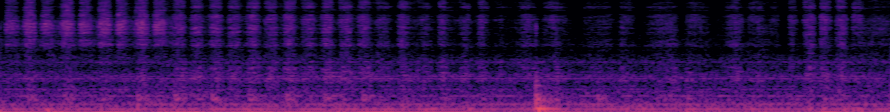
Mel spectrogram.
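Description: Prismacolor colored pencil shading on drawing paper: a quiet, continuous scratching of the waxy lead against the paper, with one light tick about two-thirds of the way through.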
